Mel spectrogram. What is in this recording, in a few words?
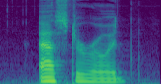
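"asteroid" English, US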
